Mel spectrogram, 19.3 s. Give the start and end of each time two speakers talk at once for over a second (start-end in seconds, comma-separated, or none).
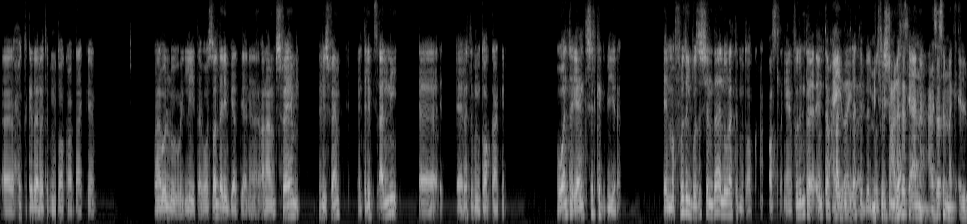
16.7-18.1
